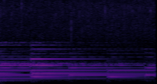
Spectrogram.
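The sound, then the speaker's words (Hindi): Raindrops patter on the roof and front windscreen of a car over a steady low droning hum, with soft thumps recurring about every half second. No one speaks. “car की छत पर सामने के विंड स्क्रीन पर पानी की बूंदें टप टप गिर रही हैं”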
